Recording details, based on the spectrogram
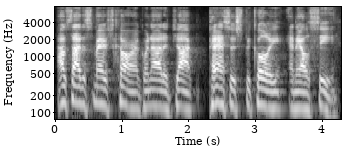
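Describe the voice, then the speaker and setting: A man's voice: mid-range voice, steady tone, measured pace, fairly bright tone. A man narrating a screenplay, reading out stage directions at a table read.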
